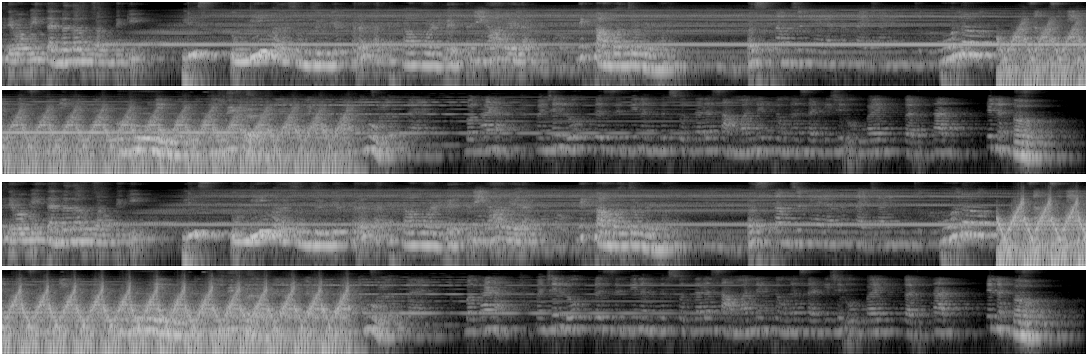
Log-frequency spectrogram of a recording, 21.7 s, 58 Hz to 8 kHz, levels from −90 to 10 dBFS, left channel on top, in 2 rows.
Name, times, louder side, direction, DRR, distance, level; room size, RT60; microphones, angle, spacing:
voice 1, 0.0-1.4 1.8-5.3 5.7-6.8 7.5-7.7 9.4-9.9 12.0-13.6 14.4-14.7 21.0-21.1, left 1 dB, 25° left, -3 dB, 1.1 m, -24 dB
sound 1, 0.8-19.1, left 5 dB, 5° left, 0.5 m, -33 dB
voice 2, 4.7-6.3 7.0-7.4 7.7-9.8 10.3-15.1 15.5-15.9 16.2-20.3 20.7-20.9, equal, 35° right, -4 dB, 2.2 m, -38 dB
sound 2, 10.0-14.3, right 4 dB, 70° right, 0.5 m, -22 dB
6.3 x 4.2 x 4.0 m, 1.0 s
head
